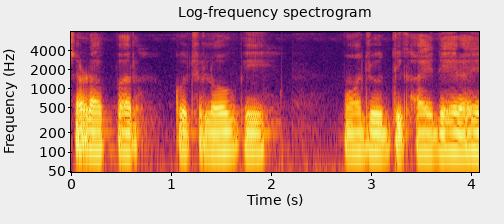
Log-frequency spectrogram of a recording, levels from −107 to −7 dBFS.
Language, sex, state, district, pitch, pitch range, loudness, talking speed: Hindi, male, Uttar Pradesh, Lucknow, 100 Hz, 100-105 Hz, -17 LUFS, 130 wpm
